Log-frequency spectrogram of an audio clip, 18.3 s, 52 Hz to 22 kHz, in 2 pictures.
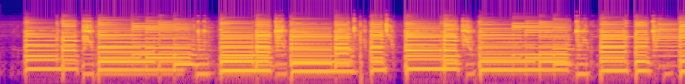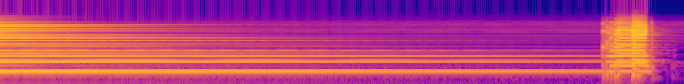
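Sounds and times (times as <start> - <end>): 
Framus Artist Phil XG electric guitar with P90 pickups played clean: 0.3 - 18.1.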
